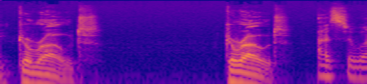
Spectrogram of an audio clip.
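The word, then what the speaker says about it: Gearóid: But I say Gearoid. Plus, in Irish, if it's an Irish spelling, which it is, right? Yeah. The thing is, the pronunciation is on the first syllable.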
